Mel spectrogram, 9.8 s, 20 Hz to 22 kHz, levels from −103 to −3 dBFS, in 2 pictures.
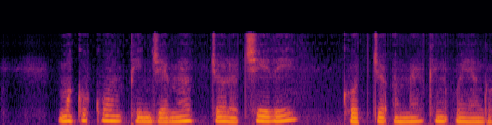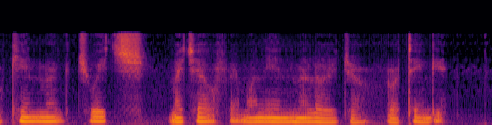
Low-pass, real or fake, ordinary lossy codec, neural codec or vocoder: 7.2 kHz; fake; none; codec, 16 kHz, 0.4 kbps, LongCat-Audio-Codec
